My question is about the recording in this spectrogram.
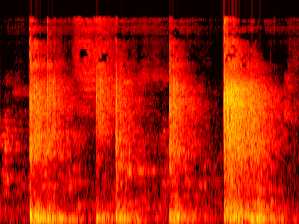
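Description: Basketballs bouncing on a hardwood gym floor: about five sharp bounces, each with a long echo in the large hall, the loudest near the end.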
